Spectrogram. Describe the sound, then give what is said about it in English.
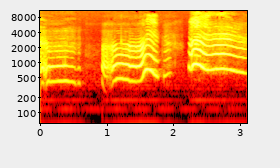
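A baby cries in three loud wailing bursts with brief gaps between them, each cry rising and falling in pitch. No one speaks. “Yeah, babies.”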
